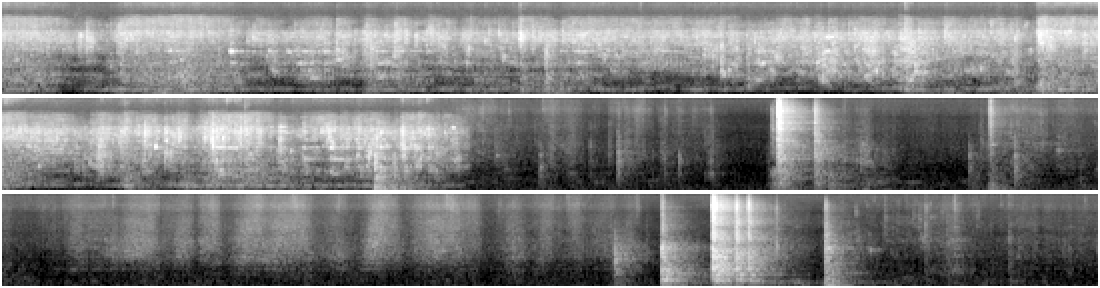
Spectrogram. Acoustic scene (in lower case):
kitchen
